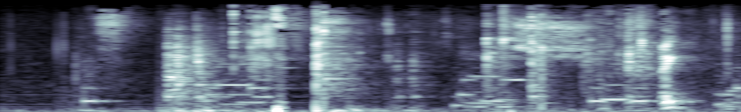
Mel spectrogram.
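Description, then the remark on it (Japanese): Several bright clinks of glass and tableware ring out, scattered over a few seconds with faint background murmur, like glasses touching in a toast. “反省してる俺とまず乾杯でそうですね、ま反省を癒しますかね反省反省まあまあまあまあよいしょ”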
